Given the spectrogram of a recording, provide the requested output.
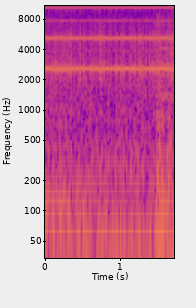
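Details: Bare Conductive Touch Board audio output: constant shrill whine at a fixed high pitch over faint hiss; noise worsened when the input power source was changed; owner suspects poor filtering, not confirmed.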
